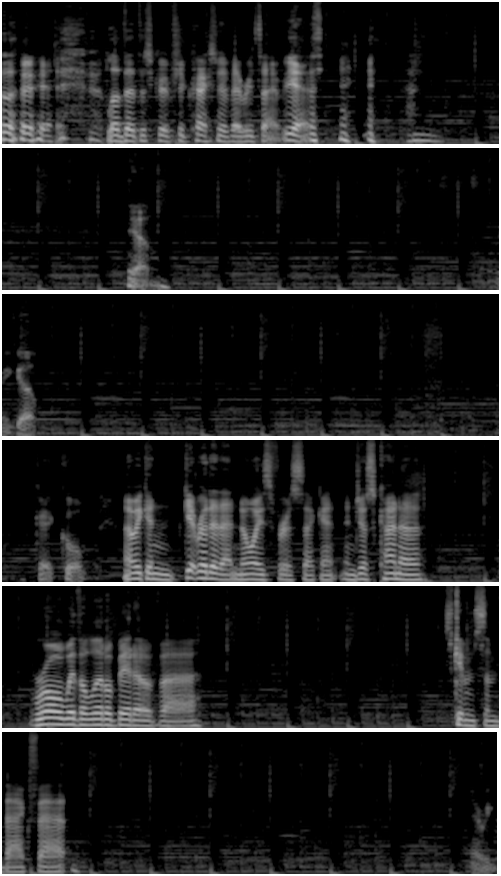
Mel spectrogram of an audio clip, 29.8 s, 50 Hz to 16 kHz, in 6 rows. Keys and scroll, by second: 17.1 s.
